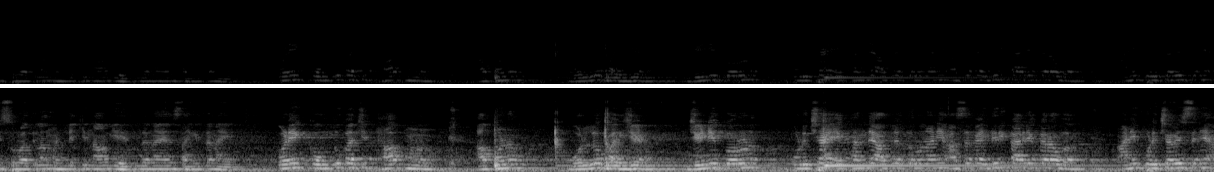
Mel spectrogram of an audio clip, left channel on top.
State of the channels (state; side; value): quieter; left; 37.8 dB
